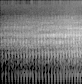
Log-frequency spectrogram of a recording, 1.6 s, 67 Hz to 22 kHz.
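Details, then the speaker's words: Chinese GY6 49cc four-stroke scooter; steady even idle with a quick regular pulse and slightly raspy exhaust: normal idle. "It's a good running little bike, these Chinese bikes. I mean, people talk a lot of shit about them,"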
